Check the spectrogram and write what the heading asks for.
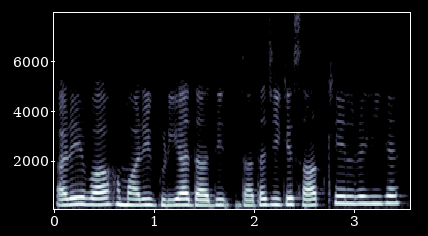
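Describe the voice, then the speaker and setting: A woman's voice: fairly high pitch, dark tone, lightly acted. A woman voicing an older grandmother in a novel reading, doting on her granddaughter. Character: older grandmother, proud, softened.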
